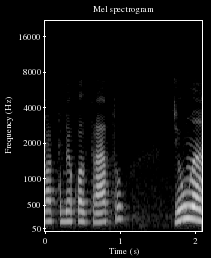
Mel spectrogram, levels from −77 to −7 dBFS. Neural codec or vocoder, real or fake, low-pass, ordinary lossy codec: none; real; 7.2 kHz; none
